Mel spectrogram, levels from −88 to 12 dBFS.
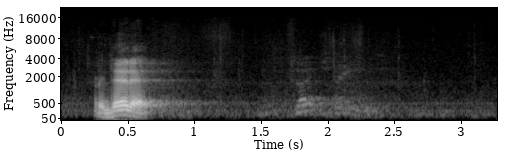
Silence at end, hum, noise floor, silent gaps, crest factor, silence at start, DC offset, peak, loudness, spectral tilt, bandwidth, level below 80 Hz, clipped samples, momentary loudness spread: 1.45 s; none; -56 dBFS; none; 20 dB; 0.25 s; under 0.1%; -2 dBFS; -16 LUFS; -6.5 dB/octave; 10 kHz; -60 dBFS; under 0.1%; 28 LU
